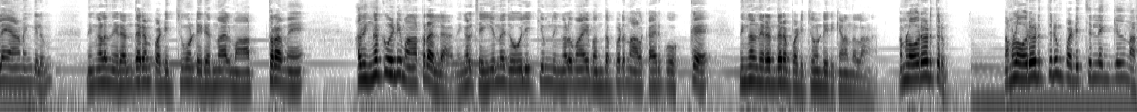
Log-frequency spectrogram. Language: Malayalam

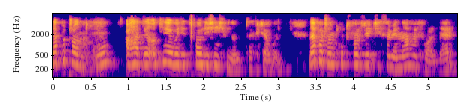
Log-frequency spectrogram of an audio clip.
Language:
Polish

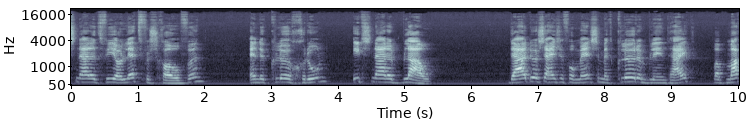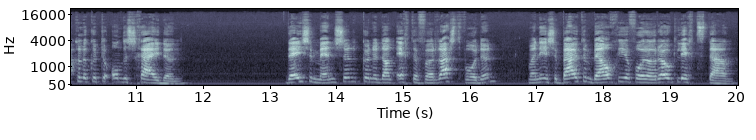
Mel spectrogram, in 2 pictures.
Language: Dutch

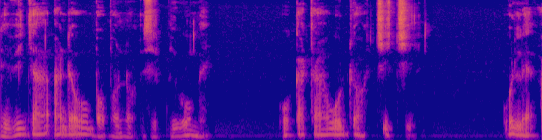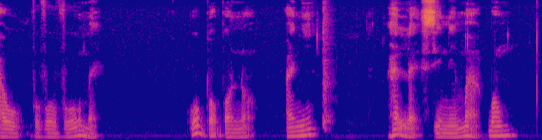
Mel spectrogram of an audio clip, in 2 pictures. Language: Ewe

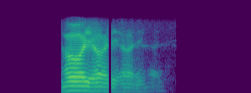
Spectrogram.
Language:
Santali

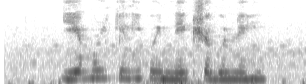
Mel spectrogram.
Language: Urdu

